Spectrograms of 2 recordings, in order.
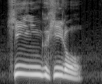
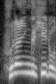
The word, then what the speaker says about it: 飛ingヒーロー: 日飛び飛んでヒーローヒーイングヒーローではなくてフライングヒーローと読みますとても面白いとても面白い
